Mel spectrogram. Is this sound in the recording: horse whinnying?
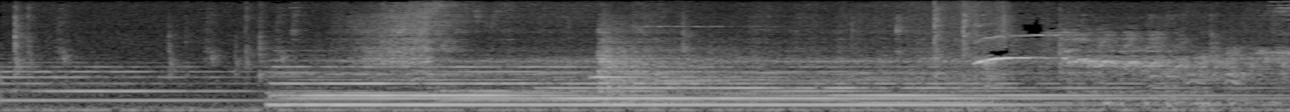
yes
